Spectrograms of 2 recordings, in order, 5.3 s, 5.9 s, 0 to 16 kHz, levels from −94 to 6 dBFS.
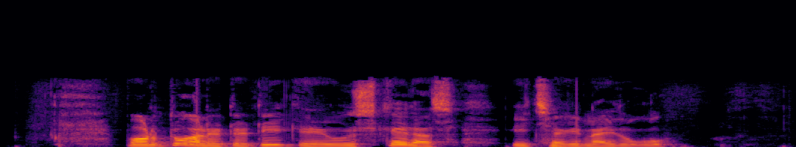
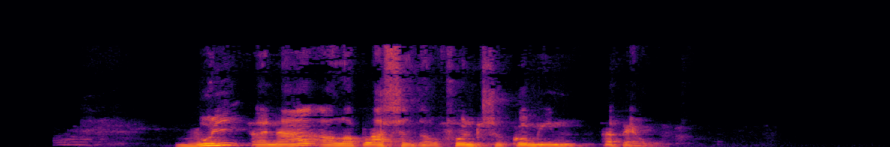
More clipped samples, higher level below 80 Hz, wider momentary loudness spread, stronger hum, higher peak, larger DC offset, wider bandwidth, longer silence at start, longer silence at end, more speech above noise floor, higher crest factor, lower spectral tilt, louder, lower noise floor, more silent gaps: neither; about the same, -62 dBFS vs -66 dBFS; about the same, 13 LU vs 13 LU; neither; about the same, -6 dBFS vs -6 dBFS; neither; second, 7.8 kHz vs 11.5 kHz; second, 0.4 s vs 1.15 s; second, 0.85 s vs 1.55 s; second, 43 dB vs 67 dB; about the same, 22 dB vs 20 dB; about the same, -5.5 dB/octave vs -6.5 dB/octave; about the same, -25 LUFS vs -23 LUFS; second, -68 dBFS vs -89 dBFS; neither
